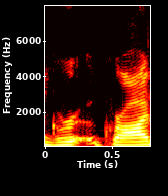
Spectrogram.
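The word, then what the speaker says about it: Grodd: special about Gro right is it grod or Gro you guys are writing Gro and now I'm questioning am I saying it right am I making is it Grill gorilla Gro no grod grod yeah Ultra humanite the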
